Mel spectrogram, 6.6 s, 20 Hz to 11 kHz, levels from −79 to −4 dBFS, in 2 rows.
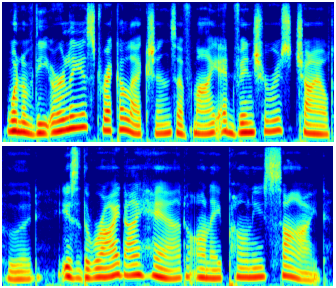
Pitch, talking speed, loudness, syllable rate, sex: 175 Hz, 165 wpm, -18 LUFS, 4.4 syllables/s, female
